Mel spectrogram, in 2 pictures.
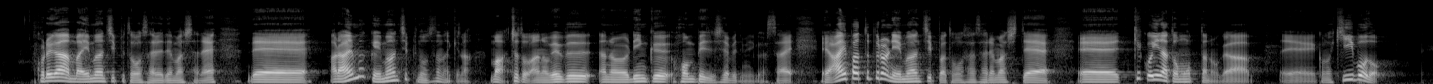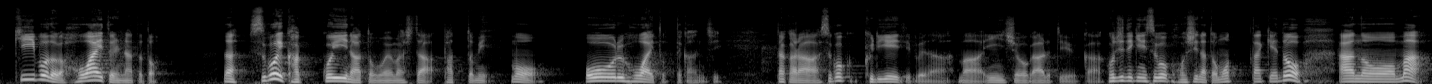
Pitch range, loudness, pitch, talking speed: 100-150 Hz, -22 LUFS, 120 Hz, 435 characters per minute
